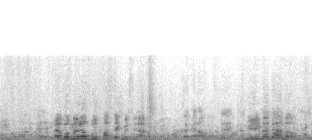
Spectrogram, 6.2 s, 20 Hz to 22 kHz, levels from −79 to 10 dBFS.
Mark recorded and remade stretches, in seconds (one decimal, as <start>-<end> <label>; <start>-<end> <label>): 0.0-2.2 remade; 2.2-3.7 recorded; 3.7-6.2 remade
